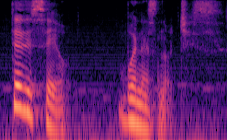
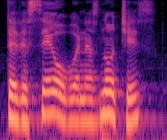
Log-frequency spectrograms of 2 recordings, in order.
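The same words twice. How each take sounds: First: There is a pause after 'te deseo'. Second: It is said as one phrase without a pause. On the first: Saying 'I desire you', then saying good night. "Cambia todo el sentido una coma" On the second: Wishing someone a good night. "no es lo mismo que yo diga"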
